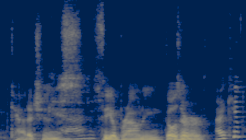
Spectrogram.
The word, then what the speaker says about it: catechins: Catechins. I was terrified to say that, but I think I said it right. Catechins, theobromine.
